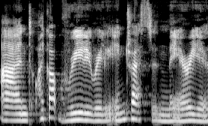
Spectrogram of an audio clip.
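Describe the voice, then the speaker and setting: Over a quiet background, a woman talks at a moderate pace in an Irish accent. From Ireland. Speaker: fertility nutritionist. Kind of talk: interview.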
